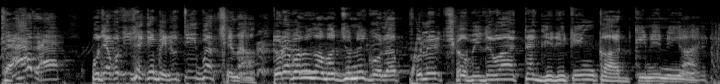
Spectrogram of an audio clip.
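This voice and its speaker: A cartoonish character voice, female-sounding and fairly high-pitched, speaks at a moderate pace with lively intonation and very even loudness over clear background noise. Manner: bossy, stammering.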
